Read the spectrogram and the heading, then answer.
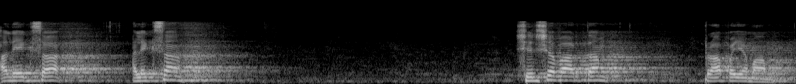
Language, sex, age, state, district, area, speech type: Sanskrit, male, 18-30, Andhra Pradesh, Kadapa, urban, read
